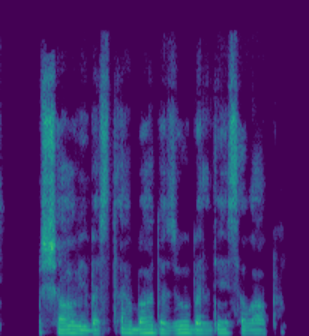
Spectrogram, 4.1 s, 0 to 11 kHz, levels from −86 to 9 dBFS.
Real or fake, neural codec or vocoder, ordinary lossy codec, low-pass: fake; codec, 24 kHz, 3.1 kbps, DualCodec; MP3, 96 kbps; 9.9 kHz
